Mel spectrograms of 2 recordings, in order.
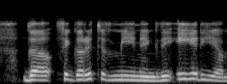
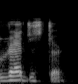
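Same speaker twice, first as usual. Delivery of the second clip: register, stressed on first syllable reg; 3 semitones lower, 5 dB quieter than usual. Explaining noun versus verb stress: stress on reg in register. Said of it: "when it is a noun, I pronounce it like this".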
